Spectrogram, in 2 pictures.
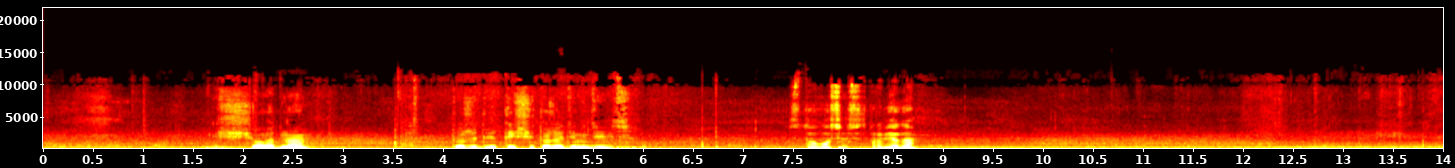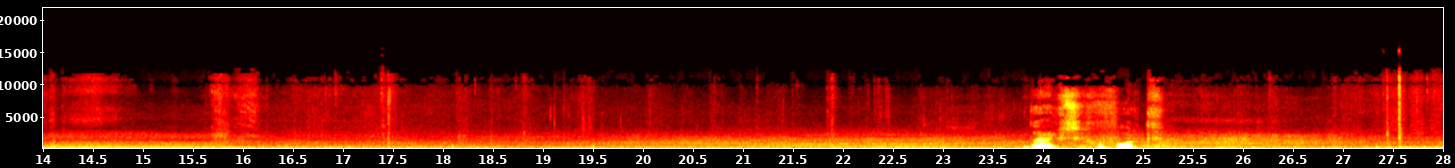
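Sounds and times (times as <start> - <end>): footsteps on concrete: 2.8 - 4.0, 15.6 - 23.0.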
